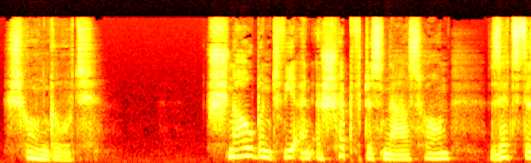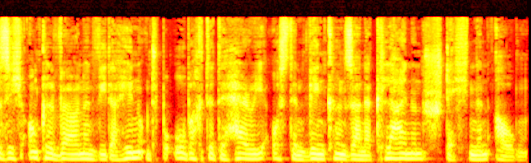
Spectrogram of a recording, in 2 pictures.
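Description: A man reading a story aloud as an expressive audiobook narrator. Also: mid-range voice, normal speed, husky. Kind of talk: scripted narration.

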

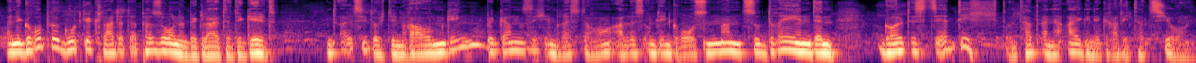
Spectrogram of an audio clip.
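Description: A man narrating an audiobook in an expressive, wry storytelling manner. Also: mid-range voice, normal speed, creaky. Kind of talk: scripted narration.

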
